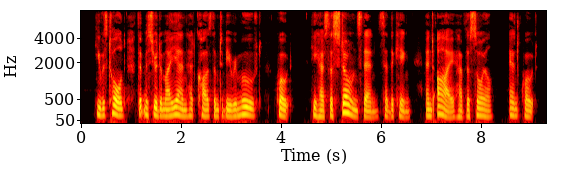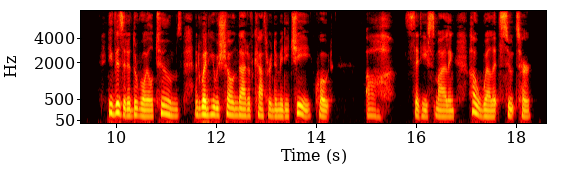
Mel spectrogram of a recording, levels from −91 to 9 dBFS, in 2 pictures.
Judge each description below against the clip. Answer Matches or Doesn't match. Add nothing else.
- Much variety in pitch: Doesn't match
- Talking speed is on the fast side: Doesn't match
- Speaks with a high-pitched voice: Doesn't match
